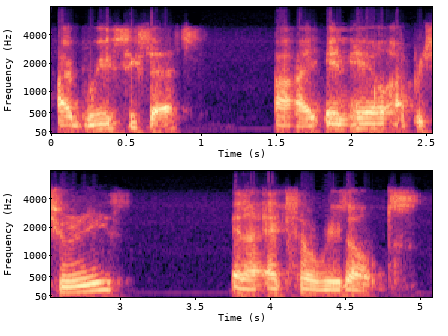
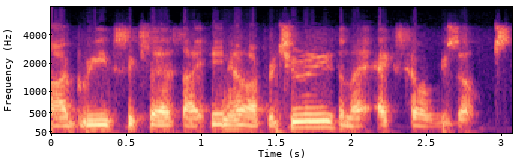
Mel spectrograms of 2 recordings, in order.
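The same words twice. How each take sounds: First: It is said more slowly and clearly. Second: It is said at a normal pace.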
